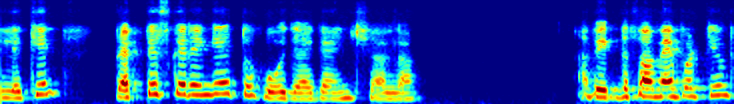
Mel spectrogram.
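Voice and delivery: ordinary talk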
